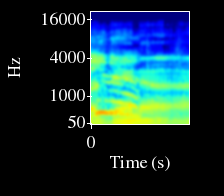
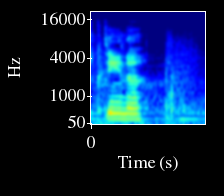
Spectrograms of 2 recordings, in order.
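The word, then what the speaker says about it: Daena: Back to the house of Danae. Dina, or Dana, I don't know how it's pronounced. No, it's Dina. Dina? Dina. Oh, I thought it was Dana.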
